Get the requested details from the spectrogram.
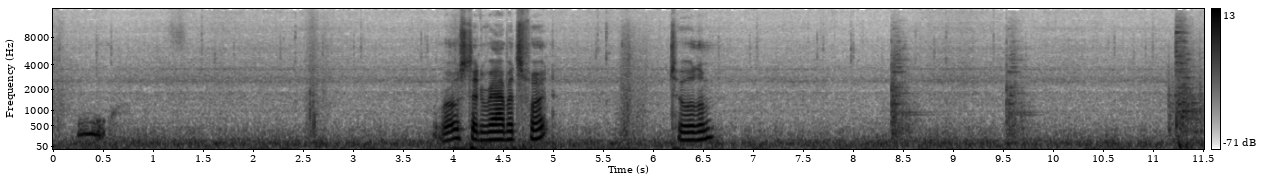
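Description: A fire crackles softly in a hearth.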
